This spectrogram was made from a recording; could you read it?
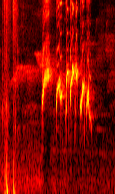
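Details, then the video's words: Red-whiskered bulbul kept in captivity, a short doubled teacher phrase for training other birds: after two low thumps, about one second of quick rising and falling warbled notes. "เสียงนกกรงหัวจุก | สุดยอดนกครู เบิ้ลชัดๆ เบิ้ลเป็นคู่ๆ เสียงกระตุ้นนกรงหัวจุก"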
